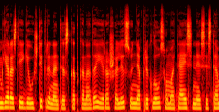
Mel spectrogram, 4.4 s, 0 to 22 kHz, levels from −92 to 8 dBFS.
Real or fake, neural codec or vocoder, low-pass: real; none; 19.8 kHz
